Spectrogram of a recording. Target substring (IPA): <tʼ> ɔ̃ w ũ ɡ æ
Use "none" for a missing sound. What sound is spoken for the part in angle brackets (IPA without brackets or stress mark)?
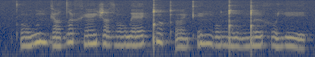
kʼ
